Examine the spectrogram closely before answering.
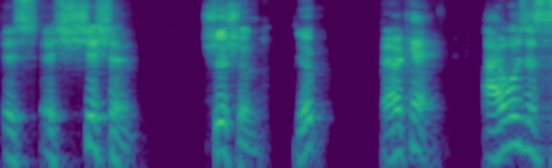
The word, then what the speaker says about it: Shission: Shission, just like mission. Okay, but it's Shission. Shission.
